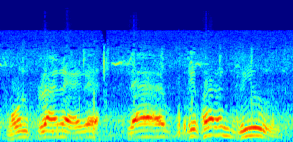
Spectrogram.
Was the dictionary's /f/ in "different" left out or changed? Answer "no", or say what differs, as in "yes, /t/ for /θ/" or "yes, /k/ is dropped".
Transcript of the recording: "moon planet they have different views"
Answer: yes, /f/ is dropped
